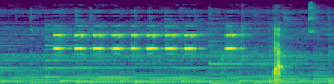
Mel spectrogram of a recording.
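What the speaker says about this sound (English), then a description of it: "so let's put a timer" A kitchen timer beeps in a quick run of evenly spaced electronic tones as it is set, followed by a short pause, a couple more beeps and a sharp click.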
